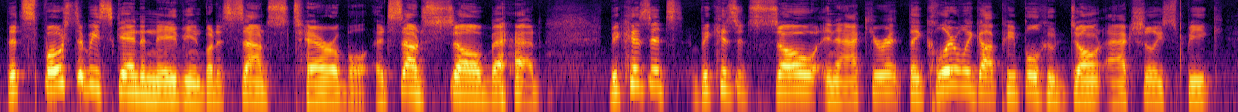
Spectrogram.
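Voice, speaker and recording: A man's voice: sits high, expressive, normal speed, no room sound. A young man with a light Maine accent, a streamer casually answering chat questions at home, chuckling often and swearing casually. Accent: light Maine (New England).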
